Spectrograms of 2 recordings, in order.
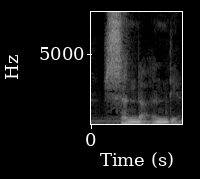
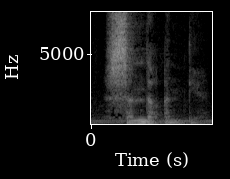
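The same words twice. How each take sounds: First: Said in the usual way. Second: Hushed, breathy whisper of the phrase; 神的恩典 whispered, then said aloud. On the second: Acted. Pastor repeats phrase softly.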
